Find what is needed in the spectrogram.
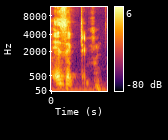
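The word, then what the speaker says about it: adjective: যদি আমরা অ্যাডজেক্টিভ বলি তবে শুদ্ধ উচ্চারণ হবে এজেক্টিভ, অর্থ হলো বিশেষণ।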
